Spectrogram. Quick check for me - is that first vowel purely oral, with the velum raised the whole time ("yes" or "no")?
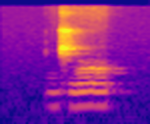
no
